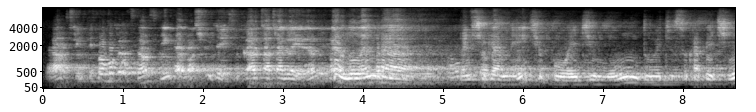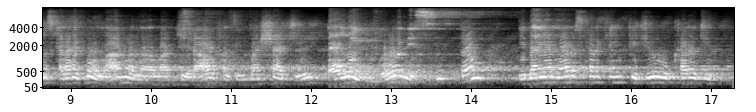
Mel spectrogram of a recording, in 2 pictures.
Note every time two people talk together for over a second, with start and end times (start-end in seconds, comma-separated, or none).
none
